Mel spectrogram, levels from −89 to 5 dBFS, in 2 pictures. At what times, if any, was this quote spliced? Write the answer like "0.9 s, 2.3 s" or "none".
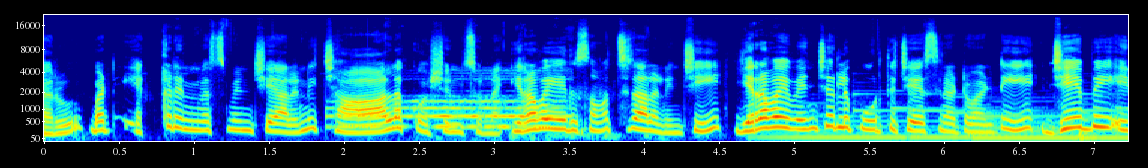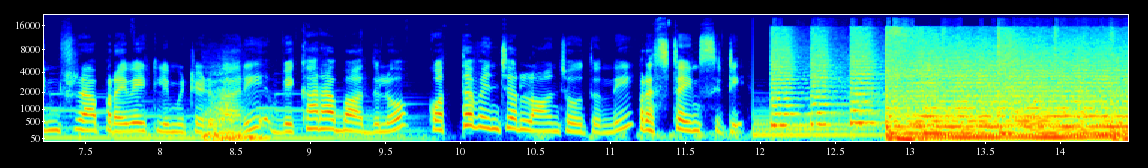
2.9 s, 11.1 s

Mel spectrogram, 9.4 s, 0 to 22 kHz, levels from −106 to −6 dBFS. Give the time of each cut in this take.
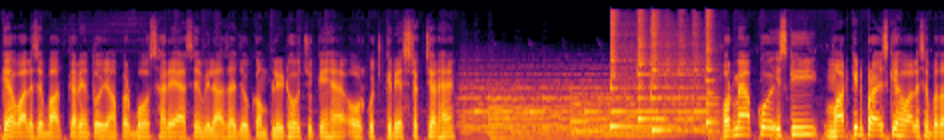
4.6 s, 6.8 s

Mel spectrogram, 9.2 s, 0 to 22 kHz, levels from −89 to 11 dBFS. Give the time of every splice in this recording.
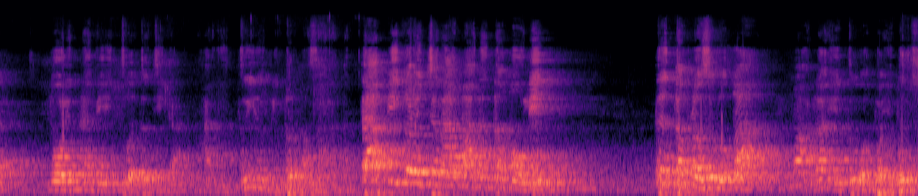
none

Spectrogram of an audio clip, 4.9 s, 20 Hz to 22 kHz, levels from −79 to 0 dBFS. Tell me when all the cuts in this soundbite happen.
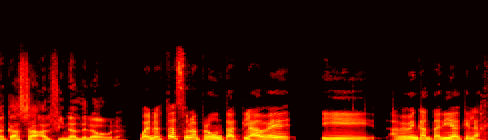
3.0 s

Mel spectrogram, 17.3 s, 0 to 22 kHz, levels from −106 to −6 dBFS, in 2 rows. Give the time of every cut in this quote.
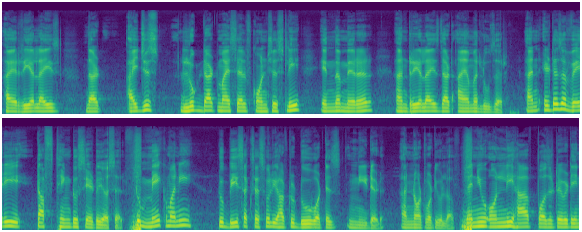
7.7 s, 9.1 s, 10.5 s, 15.5 s

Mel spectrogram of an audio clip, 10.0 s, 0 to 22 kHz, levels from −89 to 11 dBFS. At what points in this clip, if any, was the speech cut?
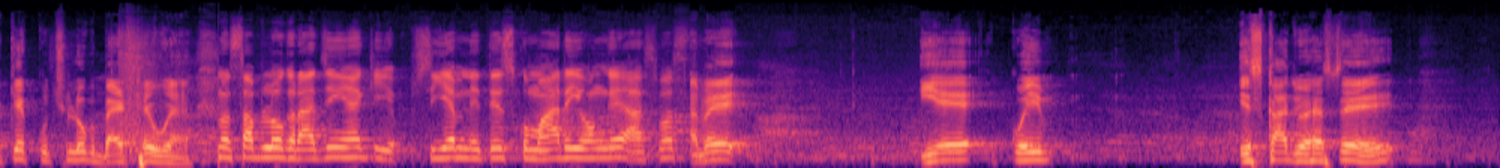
1.4 s

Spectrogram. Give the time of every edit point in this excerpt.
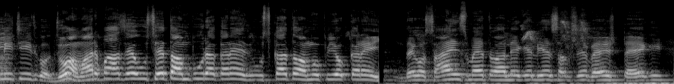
3.8 s

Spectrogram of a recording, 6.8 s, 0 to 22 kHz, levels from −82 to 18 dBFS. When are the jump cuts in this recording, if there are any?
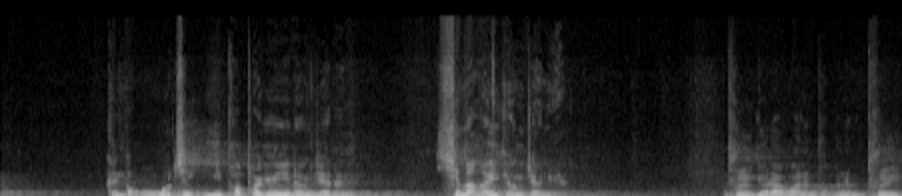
5.4 s

